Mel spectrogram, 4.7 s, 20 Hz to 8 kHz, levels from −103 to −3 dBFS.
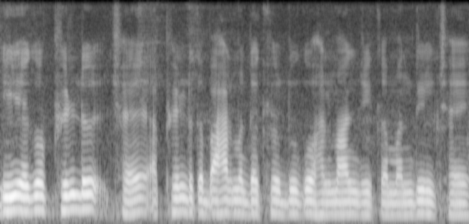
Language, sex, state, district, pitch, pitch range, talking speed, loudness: Maithili, male, Bihar, Supaul, 120 Hz, 115-130 Hz, 215 wpm, -17 LUFS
